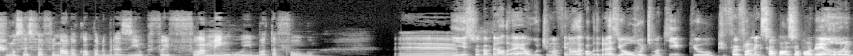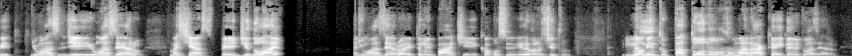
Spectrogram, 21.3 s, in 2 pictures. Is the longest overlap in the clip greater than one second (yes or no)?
no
